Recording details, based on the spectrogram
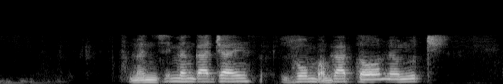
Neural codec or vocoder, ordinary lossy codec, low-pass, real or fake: codec, 16 kHz, 0.5 kbps, X-Codec, HuBERT features, trained on LibriSpeech; AAC, 16 kbps; 7.2 kHz; fake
